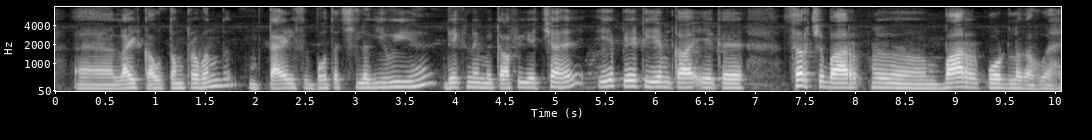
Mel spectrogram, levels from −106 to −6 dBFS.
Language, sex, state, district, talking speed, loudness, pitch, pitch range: Hindi, male, Bihar, Muzaffarpur, 165 wpm, -24 LUFS, 155 Hz, 145-170 Hz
